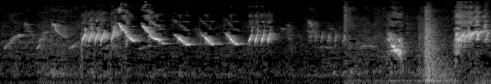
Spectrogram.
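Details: Gacor greater green leafbird song used to train other birds: soft notes rising into a rapid run of downslurred whistles, a short pause, then a descending slur, a sharp knock-like click and a few high chirps.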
